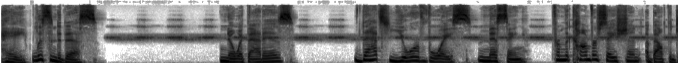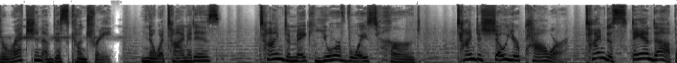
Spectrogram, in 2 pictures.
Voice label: Political Positive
